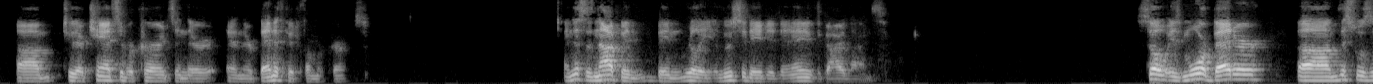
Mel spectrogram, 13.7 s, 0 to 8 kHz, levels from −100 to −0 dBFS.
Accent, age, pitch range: American, 30-49, 115-150 Hz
